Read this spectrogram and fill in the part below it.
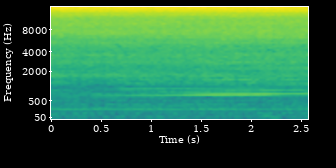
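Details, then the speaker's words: Mashima motor for an Athearn Genesis MP15 rebuild, run with voltage raised toward 12 V drawing 0.06 A: steady high whir with thin whistle rising slightly in pitch; the motor gets loud near 12 V. "head starts getting loud as we approach to 12 volts drawn 0.06"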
